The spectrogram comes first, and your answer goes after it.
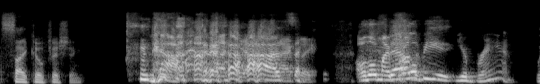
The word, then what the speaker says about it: Cayko: My brother is a professional hunter, and he's starting a channel that's going to be called American Psycho, because that's how you pronounce our last name.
